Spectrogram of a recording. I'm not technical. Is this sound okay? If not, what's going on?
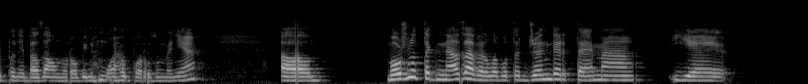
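No. There is packet loss on an ADPCM call: the speech briefly drops out at 1.46, 2.96, 4.60 (just before "lebo tá gender") and 6.34 seconds. Each time, about one packet goes missing and is replaced by silence. When the sound returns, it may click or come back at the wrong level before settling.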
